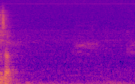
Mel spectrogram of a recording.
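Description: The end of a man's spoken word, then a pause of near silence with room tone and one faint, brief sound a little past a second in.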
